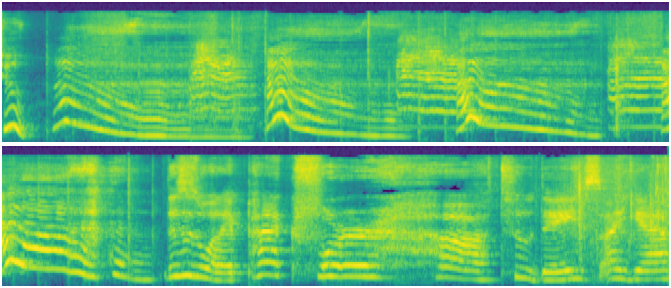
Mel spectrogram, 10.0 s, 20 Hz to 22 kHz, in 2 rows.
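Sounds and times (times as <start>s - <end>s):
cat meowing: 1.4s - 2.2s, 3.0s - 3.6s, 4.6s - 5.4s.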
